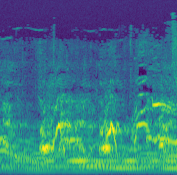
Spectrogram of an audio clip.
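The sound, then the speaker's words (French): The lead dog of a sled-dog team yips and whines in two rising, wavering cries over a steady low hum, fairly loud, with no one talking. “C'est le chef des chiens de traîneau qui leur lape le visage.”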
